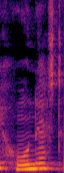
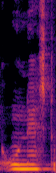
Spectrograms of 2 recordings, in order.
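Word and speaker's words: honest: जैसे कि यहाँ पर आपने देख लिया ऑनेस्ट, तो ये होनेस्ट नहीं बोला जाता है, ओनेस्ट बोला जाता है।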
